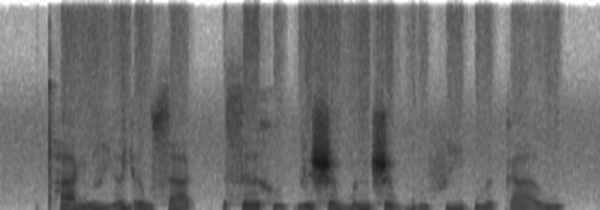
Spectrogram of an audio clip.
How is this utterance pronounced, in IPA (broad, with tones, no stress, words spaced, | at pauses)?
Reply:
t̪ʰa˨˩˦ŋvi˨˩ə̯jə˨˩˨w sa˨˩k̚ | səː˧˥xu˨˩t̚ vi˧ʂə˨˩˨wmə˧ŋʂə˨˩w ɓu˨˩˨fi˧ʔu˨˩ə̯ ka˨˩˦w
